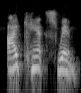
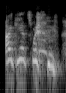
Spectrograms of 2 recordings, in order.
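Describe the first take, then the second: First: Said in the usual way. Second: Higher, laughing as she admits it. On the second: Real, not acted. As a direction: laugh through the confession. Repeats it with a laugh.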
